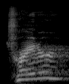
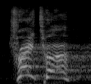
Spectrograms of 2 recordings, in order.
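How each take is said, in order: First: It is said in a stunned, shocked way. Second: It is said in a more angry way. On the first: The speaker cannot believe the accusation. "I just do kind of like a in shock" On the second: The speaker resents the accusation. "the second one is kind of like you're you're kind of more angry"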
